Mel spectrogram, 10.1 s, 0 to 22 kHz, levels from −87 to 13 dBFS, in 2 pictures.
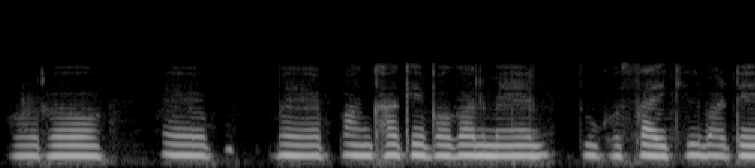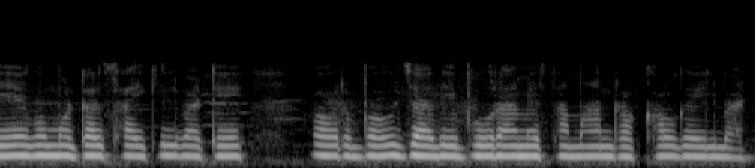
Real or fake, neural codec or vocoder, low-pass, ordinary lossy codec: real; none; 5.4 kHz; none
